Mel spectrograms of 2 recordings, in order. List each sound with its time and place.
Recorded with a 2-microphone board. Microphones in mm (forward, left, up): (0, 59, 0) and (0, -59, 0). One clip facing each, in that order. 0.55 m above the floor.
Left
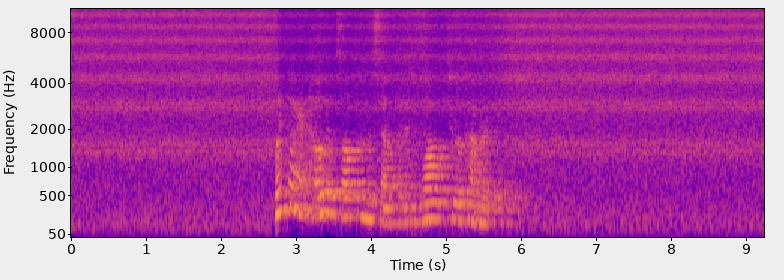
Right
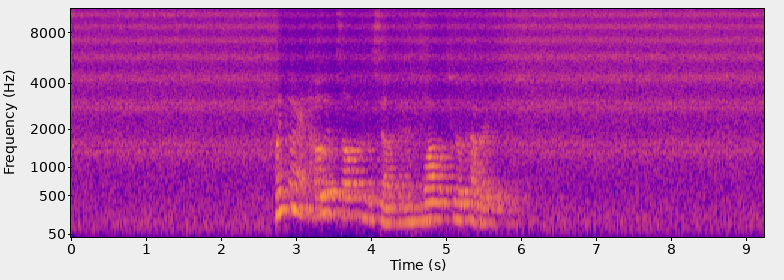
2.7 s a woman speaking: 30° left (ahead or behind), 2.5 m; by 5.6 s 55° left (ahead or behind), 4 m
